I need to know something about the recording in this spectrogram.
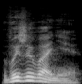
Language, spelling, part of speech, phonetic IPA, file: Russian, выживание, noun, [vɨʐɨˈvanʲɪje], Ru-выживание.ogg
- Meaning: survival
